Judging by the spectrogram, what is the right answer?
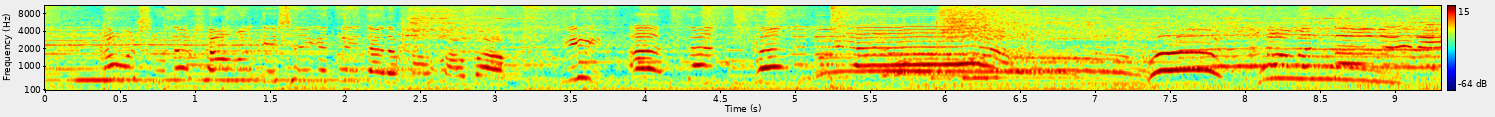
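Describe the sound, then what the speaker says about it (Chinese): A church congregation at a prayer meeting whoops, shouts and cheers loudly over sustained music, with rising and falling voices layered throughout. "让我数到三，我们给神一个最大的欢呼"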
